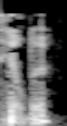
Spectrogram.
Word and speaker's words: Hilde: H-I-L-D-E, that's pronounced Hilda, right? It's yeah. Like an old lady's name.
